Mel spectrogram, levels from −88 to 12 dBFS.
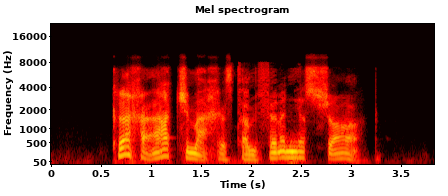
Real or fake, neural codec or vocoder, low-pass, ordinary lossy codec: fake; codec, 16 kHz, 1 kbps, FreqCodec, larger model; 7.2 kHz; Opus, 16 kbps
